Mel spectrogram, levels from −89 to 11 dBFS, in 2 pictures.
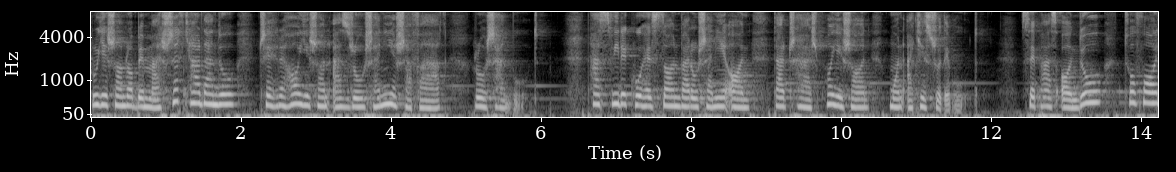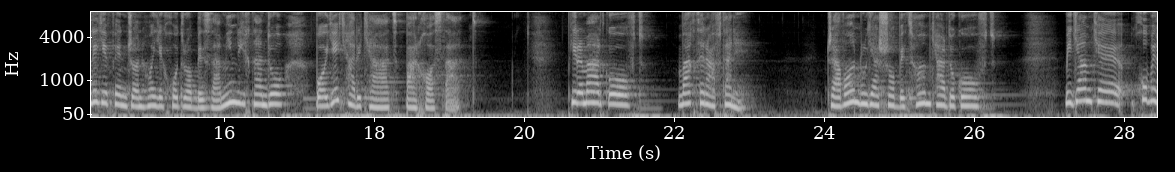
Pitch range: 190-275 Hz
